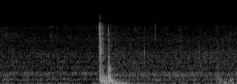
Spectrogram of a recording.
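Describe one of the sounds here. A metal tool knocks against a wooden hive frame.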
